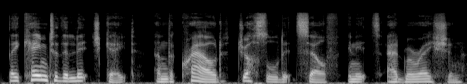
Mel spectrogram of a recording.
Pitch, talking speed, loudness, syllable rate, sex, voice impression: 130 Hz, 180 wpm, -19 LUFS, 4.6 syllables/s, male, masculine, middle-aged, relaxed, slightly weak, slightly halting, raspy, calm, slightly mature, friendly, reassuring, slightly wild, kind, modest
